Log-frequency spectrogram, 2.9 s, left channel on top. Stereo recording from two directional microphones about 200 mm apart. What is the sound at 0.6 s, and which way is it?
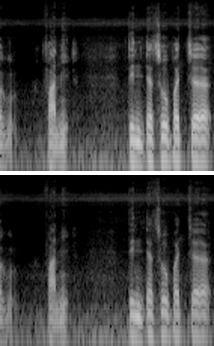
Speech, 25° left (ahead or behind).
